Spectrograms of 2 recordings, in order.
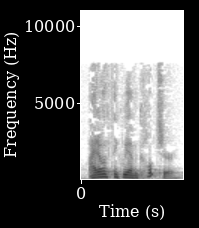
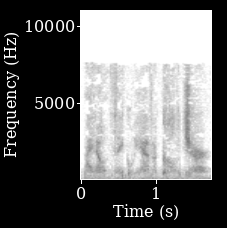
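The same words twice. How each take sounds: First: It is said loudly and clearly. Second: It is said quietly, almost whispered.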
